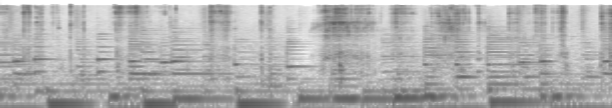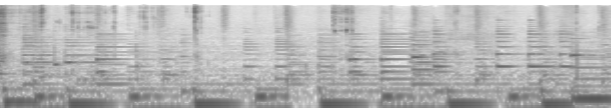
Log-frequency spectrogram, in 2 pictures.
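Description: Background music with a steady bass beat under a simple repeating melody.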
